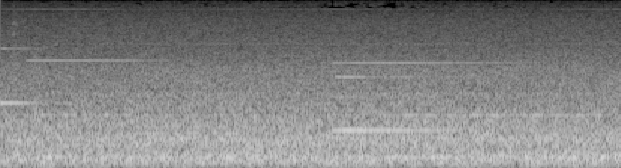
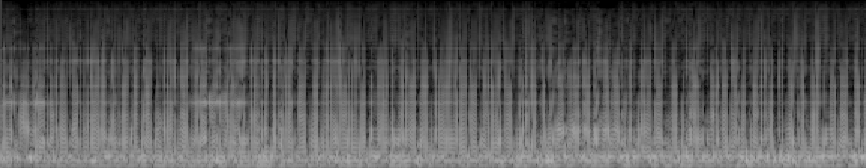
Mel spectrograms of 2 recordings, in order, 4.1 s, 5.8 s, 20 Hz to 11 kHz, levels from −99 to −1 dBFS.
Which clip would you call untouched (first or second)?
first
